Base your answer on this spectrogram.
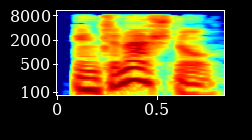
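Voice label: "international", British English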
